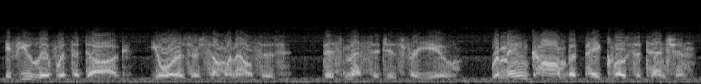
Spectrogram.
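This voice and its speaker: A man reading a scripted horror emergency broadcast as an announcer, in a grave, measured, ominous manner. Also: very deep voice, expressive. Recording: muffled broadcast with clear background noise.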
